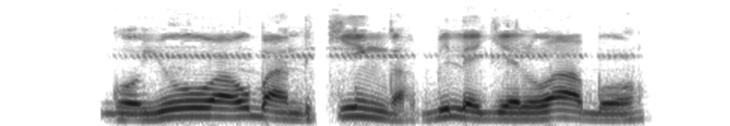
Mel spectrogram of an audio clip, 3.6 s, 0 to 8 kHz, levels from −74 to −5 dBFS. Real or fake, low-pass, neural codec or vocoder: real; 7.2 kHz; none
